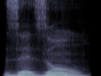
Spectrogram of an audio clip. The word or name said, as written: Saison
